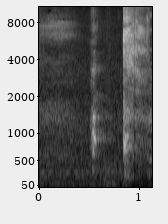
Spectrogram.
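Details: Two short, sharp, explosive bursts, either a cough or a sneeze, against quiet room noise, from a compilation of Blackpink members sneezing.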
